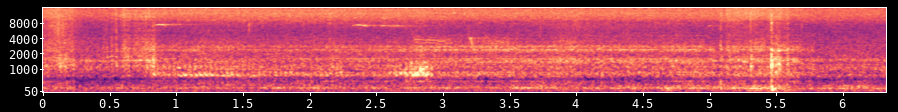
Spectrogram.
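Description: Quiet winter forest ambience: a faint steady hiss with a few soft sounds, and one short sharp click about five and a half seconds in.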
